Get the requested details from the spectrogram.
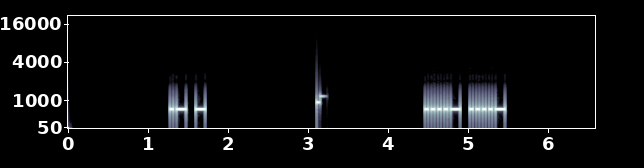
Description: Morse code, heard as a keyed tone, about 30 wpm, 700 Hz. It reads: AT 44
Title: All Cut Numbers - 2-Digit 30wpm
